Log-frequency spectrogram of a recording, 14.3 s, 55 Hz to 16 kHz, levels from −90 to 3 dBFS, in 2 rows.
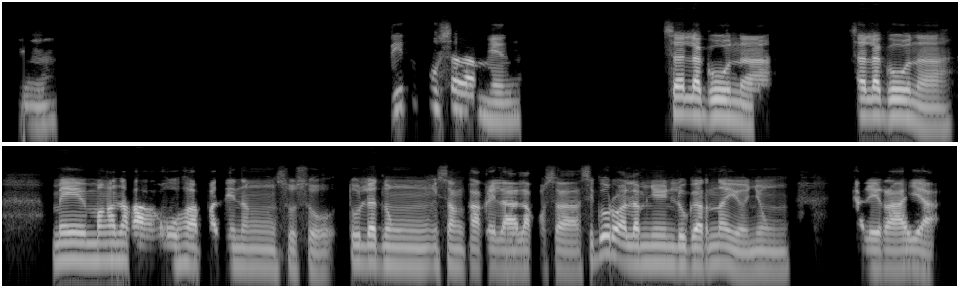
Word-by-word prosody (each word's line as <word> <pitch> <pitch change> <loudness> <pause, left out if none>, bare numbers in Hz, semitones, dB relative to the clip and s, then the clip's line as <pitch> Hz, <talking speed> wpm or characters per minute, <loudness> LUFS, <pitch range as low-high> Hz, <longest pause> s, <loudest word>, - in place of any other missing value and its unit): Mm. 120 +2 -12 2.5
Dito 225 +5 -10
po 235 - -9
sa 225 - 0
amin. 140 -3 -5 1.1
Sa 175 - +4
Laguna 155 -6 +2 0.7
sa 160 - +4
Laguna 150 -9 +2 0.4
may 155 +1 +3
mga 155 0 +2
nakakakuha 145 -2 +3
pa - - -3
din 135 -1 -4
ng 125 - -7 0.2
suso, 110 -2 -8
tulad 145 -1 +2
nung 130 -1 -3
isang 130 0 -3
kakilala 120 -2 +1
ko - - -16
sa, 110 -2 -1
siguro 195 - +1
alam 140 -1 +3
niyo 140 0 0
yung 135 - -6
lugar 135 -1 +2
na 140 0 0
yun 110 -3 -2
yung 110 -1 -7 0.5
Kaliraya. 120 0 +1
135 Hz, 130 wpm, -24 LUFS, 120-155 Hz, 2.5 s, Sa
